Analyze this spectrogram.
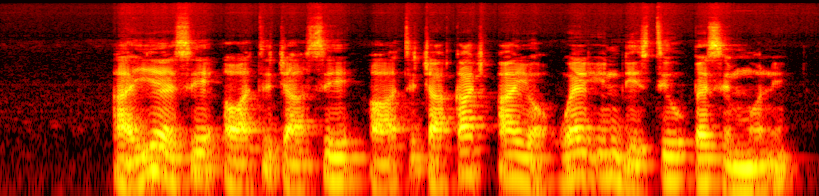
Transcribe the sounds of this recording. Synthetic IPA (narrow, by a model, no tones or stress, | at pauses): ajiɛsiʔawatit͡ʃasiawatit͡ʃakat͡ʃajɔ̰wɛĩn̩distipɛsĩm̩mɔ̃nĩ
